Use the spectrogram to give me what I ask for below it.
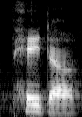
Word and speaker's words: PATA: The three current methods used by internal hard drives are parallel ATA, PATA as is pronounced, serial ATA, SATA, and SCSI, SCSI.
